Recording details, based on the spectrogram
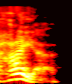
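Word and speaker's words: Haigha: he's happy he's a haya he pronounced it so that it would with oh ahaya he pronounced it so that it would rhyme with mayor mayor i love my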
